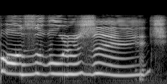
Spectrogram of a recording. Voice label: GO AWAY, Speech, Polish; Worms Armageddon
